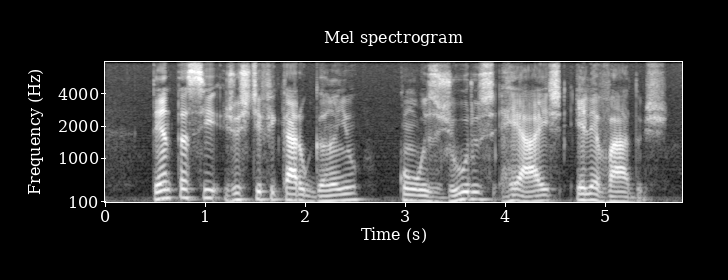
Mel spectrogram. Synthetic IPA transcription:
t̪ẽnt̪ɐsɪʒuʃt͡ʃifikaɾʊɡɐ̃ɲʊ | kõw̃ʊzʒuɾʊsheajselevad̪ʊs

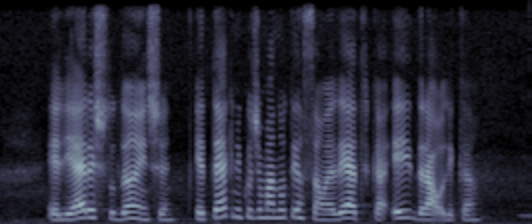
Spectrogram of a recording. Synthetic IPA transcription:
elɪɛɾɐeʃt̪ud̪ɐ̃nt͡ʃɪ | et̪ɛknikʊd͡ʒɪmanut̪ẽsɐ̃w̃elɛt̪ɾikɐʔeid̪ɾawlikɐ

